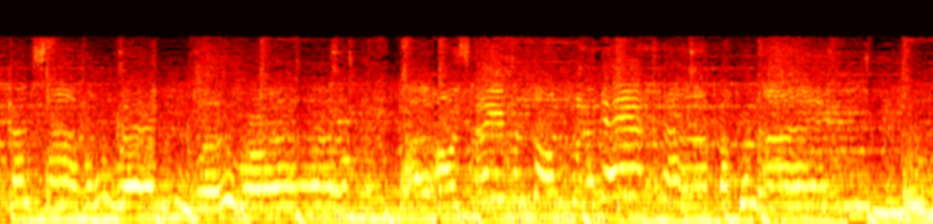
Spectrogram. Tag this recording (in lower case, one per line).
music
